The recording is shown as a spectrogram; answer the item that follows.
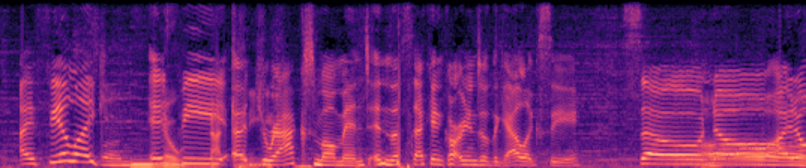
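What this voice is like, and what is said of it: Usual voice. Nothing is said of it.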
